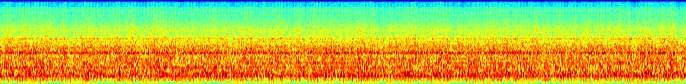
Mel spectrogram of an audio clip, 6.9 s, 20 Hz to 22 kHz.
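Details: BMW E46 with M52TUB25 engine at idle, intake VANOS disconnected during a test of a suspected VANOS grinding noise (worse at startup): smooth, steady idle with no grinding and no RPM drop, a normal idle.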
